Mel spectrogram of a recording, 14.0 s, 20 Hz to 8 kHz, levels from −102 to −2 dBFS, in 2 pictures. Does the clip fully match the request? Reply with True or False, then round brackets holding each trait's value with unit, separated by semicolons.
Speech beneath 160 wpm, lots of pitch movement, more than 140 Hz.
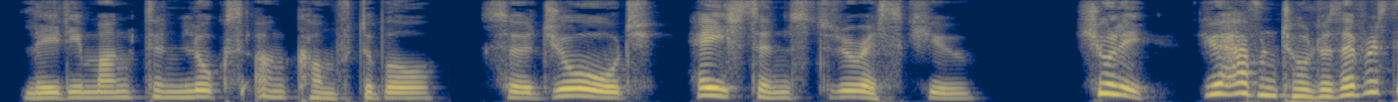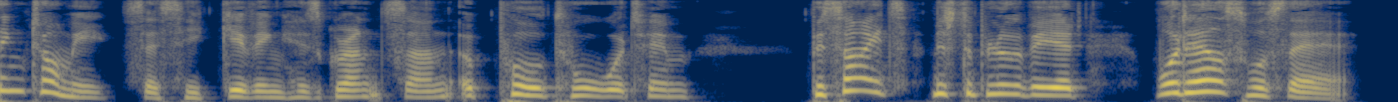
True (140 wpm; 6.3 semitones; 190 Hz)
